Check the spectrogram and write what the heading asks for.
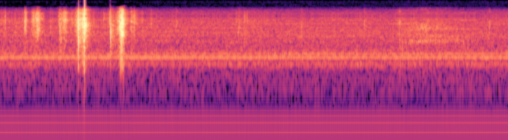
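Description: Cardboard bracelet loom being handled as threads are moved into its notches: a few short rustling scrapes in the first second and a half, then only a faint steady hiss with a thin high tone.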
